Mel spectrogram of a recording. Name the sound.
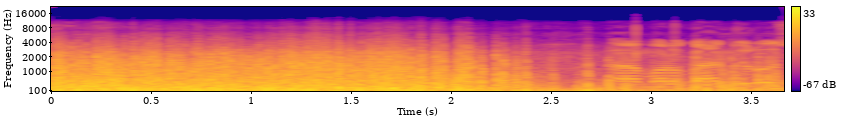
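wind blowing on a fishing boat at sea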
